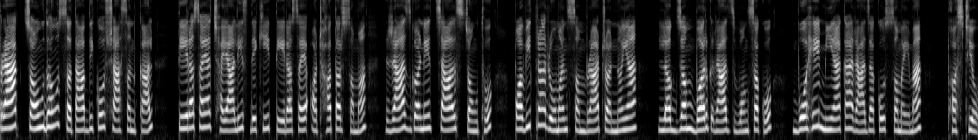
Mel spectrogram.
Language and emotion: Nepali, neutral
